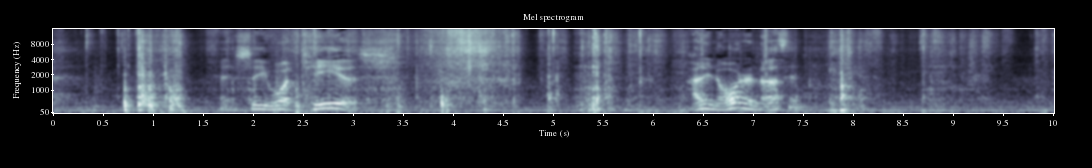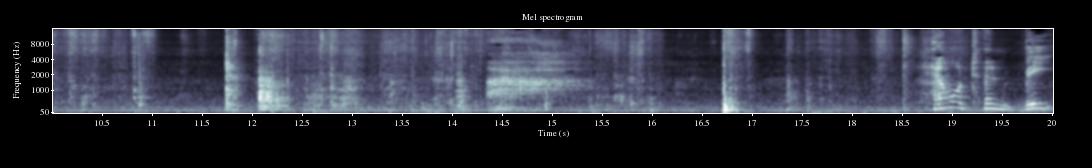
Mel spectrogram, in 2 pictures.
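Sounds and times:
steady low hum: 0.0s - 20.0s
cardboard rustling and scraping: 0.7s - 11.4s, 12.0s - 14.3s, 15.4s - 18.5s.

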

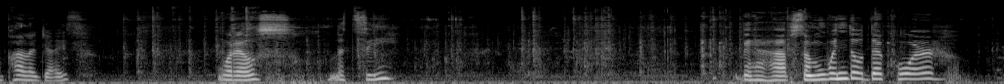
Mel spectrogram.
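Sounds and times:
rolling shopping cart rattling: 0.0s - 10.0s
steady low rumble: 0.0s - 10.0s.

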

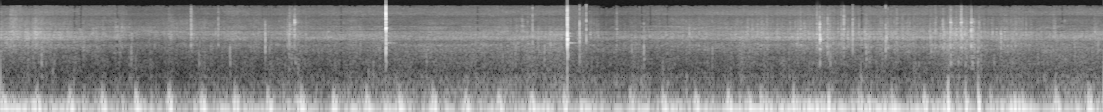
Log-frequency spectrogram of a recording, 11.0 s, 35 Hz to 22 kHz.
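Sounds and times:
bike tyres rumbling over gravel: 0.0s - 11.0s
wind buffeting microphone: 0.0s - 11.0s
sharp clicks of bike parts: 1.2s - 3.2s, 3.8s - 4.0s, 5.2s - 10.5s.

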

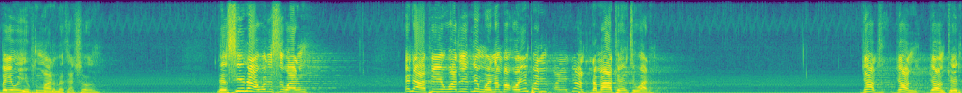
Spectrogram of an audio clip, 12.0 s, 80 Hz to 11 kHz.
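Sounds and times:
electrical mains hum: 0.0s - 12.0s
man speaking: 2.8s - 4.2s, 5.1s - 8.4s, 10.7s - 12.0s.

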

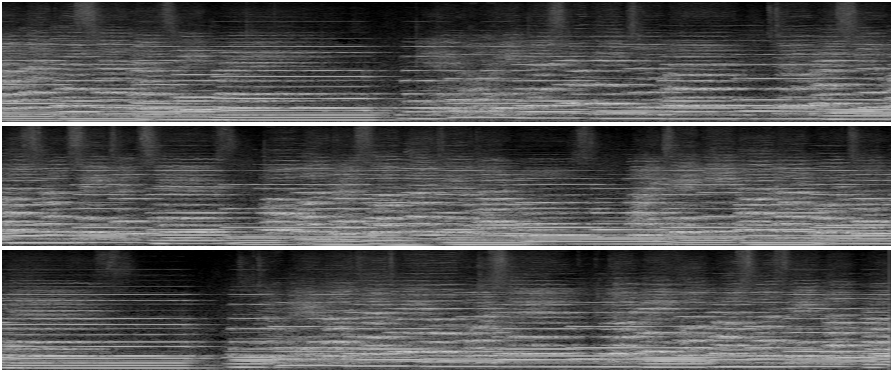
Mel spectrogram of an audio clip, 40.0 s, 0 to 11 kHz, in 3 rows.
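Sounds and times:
choir singing: 0.0s - 40.0s
organ: 0.0s - 40.0s.

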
